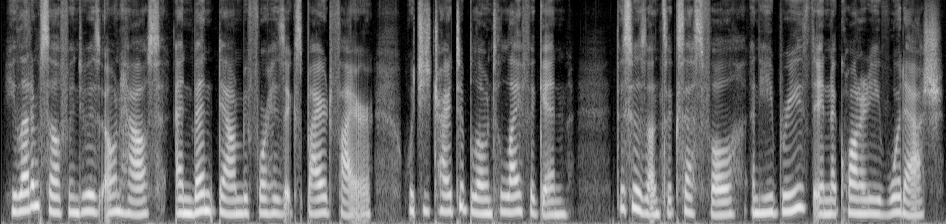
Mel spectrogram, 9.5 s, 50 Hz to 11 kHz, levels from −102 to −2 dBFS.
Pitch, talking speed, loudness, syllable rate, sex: 220 Hz, 215 wpm, -19 LUFS, 5.9 syllables/s, female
